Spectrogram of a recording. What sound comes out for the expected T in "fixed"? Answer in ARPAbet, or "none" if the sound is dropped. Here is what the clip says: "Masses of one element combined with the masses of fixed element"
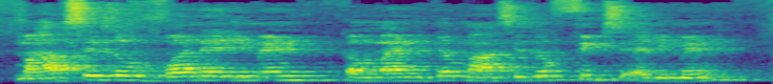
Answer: none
